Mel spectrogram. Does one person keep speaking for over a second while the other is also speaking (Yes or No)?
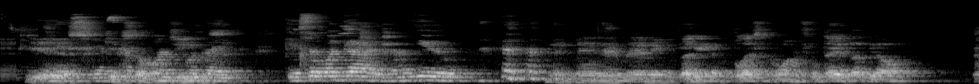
Yes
